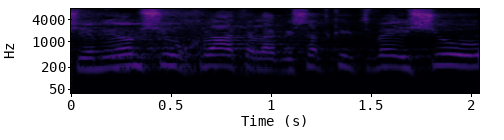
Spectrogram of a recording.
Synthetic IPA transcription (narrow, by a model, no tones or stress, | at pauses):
ʃemijomʃeuχlat̪alaɡaʃat̪kit̪vejiʃu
